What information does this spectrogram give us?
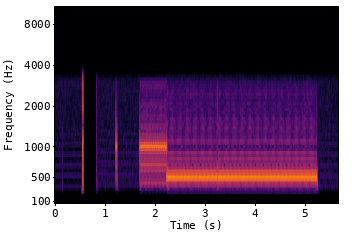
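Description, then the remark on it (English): A few short clicks, then a loud two-tone radio dispatch alert: a brief higher steady tone followed by a long, lower sustained tone lasting about three seconds, with no talking. “stand by for tones.”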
